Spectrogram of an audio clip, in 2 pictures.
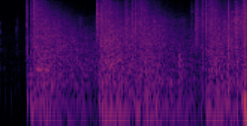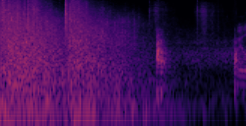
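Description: Musket volleys crackle in a Napoleonic line-battle video game, dense loud bursts of overlapping shots rolling on for several seconds with short gaps between, then a few scattered later shots, heard without talk.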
